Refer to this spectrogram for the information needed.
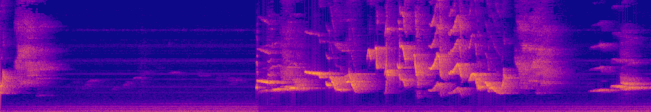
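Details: Oriental magpie-robin, a stressed untrained bird, sung as therapy to bring on loud, open singing: a quiet pause, then a burst of rich, varied whistles and buzzy, rapidly changing phrases over a steady low hum.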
